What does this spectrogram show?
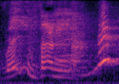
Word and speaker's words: Rayven: It's similar spelling to the bird, but I there is know, a but Y in between there. I know, but the Yeah. pronunciation is same as the bird.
